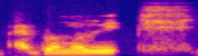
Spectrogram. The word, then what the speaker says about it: Abramovich: So, Russian billionaire Roman Abramovich. Is it his name? I don't know. I know I butchered his name. – Abramovich, yep.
